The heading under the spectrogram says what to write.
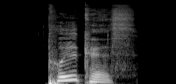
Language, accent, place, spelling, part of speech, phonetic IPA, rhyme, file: German, Germany, Berlin, Pulkes, noun, [ˈpʊlkəs], -ʊlkəs, De-Pulkes.ogg
- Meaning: genitive of Pulk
